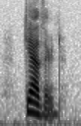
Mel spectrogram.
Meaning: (verb) simple past and past participle of gather; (adjective) focused, centered, achieving a state of shared mysticism
- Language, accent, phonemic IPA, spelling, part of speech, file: English, General American, /ˈɡæðɚd/, gathered, verb / adjective, En-us-gathered.ogg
